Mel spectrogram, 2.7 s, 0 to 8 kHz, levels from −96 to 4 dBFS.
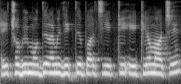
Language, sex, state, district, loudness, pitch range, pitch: Bengali, female, West Bengal, Purulia, -11 LUFS, 260-280 Hz, 275 Hz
